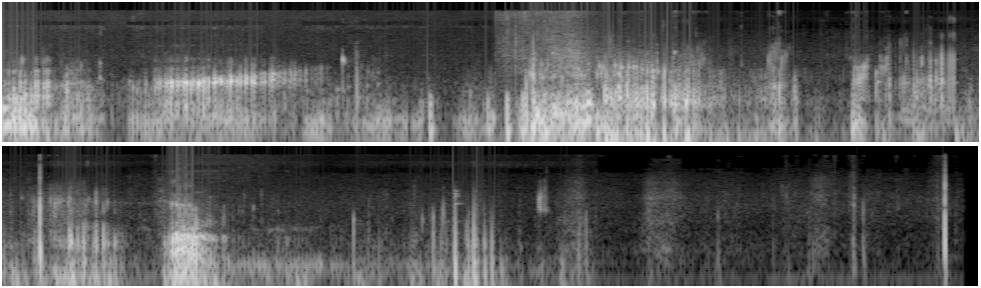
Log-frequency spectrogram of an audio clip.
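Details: Simulated hunger stomach noises from a Gorilla Tag game character: irregular low gurgling rumbles and growls; a played-up imitation of stomach rumbling.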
